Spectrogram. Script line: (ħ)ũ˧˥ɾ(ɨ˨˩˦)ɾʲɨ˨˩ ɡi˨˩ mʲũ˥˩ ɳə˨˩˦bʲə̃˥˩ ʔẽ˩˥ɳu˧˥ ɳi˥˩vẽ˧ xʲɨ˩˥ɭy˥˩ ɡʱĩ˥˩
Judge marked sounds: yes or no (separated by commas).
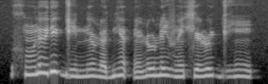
no, no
